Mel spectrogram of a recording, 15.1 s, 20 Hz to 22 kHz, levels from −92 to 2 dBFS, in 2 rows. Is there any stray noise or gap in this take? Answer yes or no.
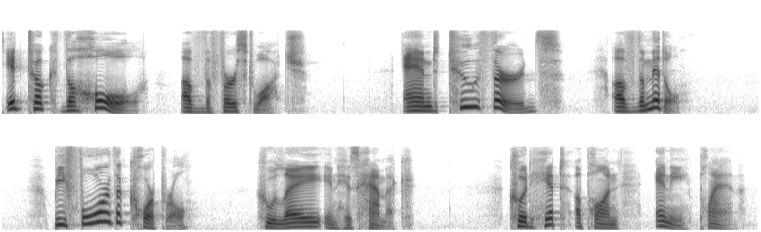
no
